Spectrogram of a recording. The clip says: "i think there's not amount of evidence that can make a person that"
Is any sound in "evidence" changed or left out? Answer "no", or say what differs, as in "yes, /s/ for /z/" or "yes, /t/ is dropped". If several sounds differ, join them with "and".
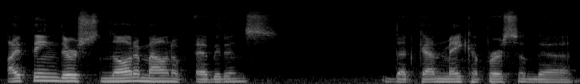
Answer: no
